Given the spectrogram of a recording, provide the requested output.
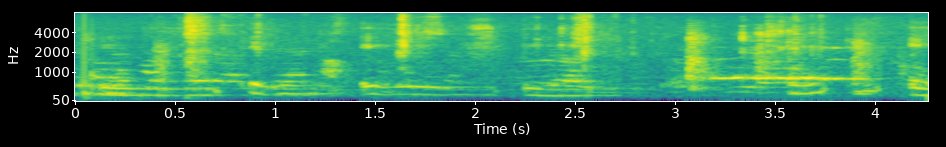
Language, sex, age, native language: Icelandic, other, 11, Icelandic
